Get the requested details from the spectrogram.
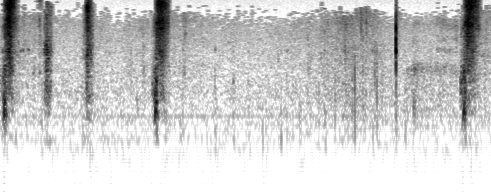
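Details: Small animal named Charlie sneezing on command: several quick, soft nasal snorting sneezes in a row; normal sneezes.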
